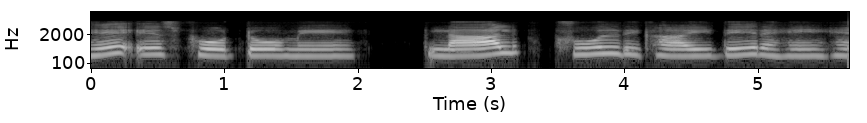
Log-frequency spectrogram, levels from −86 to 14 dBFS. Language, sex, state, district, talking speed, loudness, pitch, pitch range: Hindi, female, Madhya Pradesh, Katni, 105 wpm, -18 LUFS, 225 Hz, 220-255 Hz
